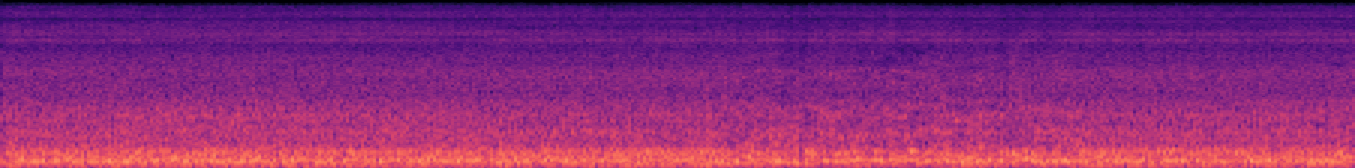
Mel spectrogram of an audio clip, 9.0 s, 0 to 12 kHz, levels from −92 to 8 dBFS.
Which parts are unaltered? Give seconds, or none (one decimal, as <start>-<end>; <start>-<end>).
0.0-4.8; 7.2-9.0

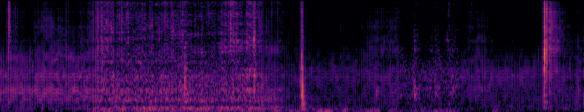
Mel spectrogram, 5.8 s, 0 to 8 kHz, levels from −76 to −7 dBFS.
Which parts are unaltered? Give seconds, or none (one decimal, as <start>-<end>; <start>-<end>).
1.0-2.6; 4.0-4.6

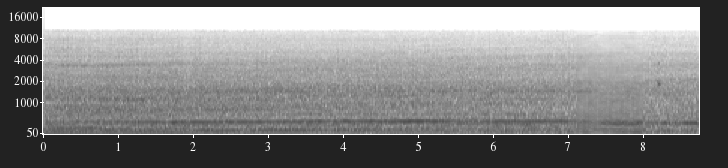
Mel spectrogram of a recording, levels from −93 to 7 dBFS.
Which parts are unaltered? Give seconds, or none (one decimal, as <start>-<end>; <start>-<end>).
0.0-7.1; 8.0-8.7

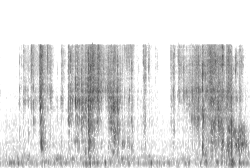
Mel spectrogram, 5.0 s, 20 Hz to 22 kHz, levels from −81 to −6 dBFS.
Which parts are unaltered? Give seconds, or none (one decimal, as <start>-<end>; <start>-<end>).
0.5-3.5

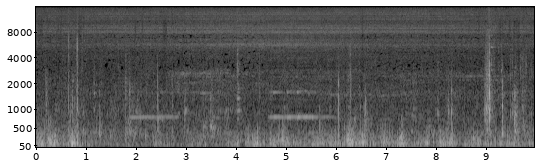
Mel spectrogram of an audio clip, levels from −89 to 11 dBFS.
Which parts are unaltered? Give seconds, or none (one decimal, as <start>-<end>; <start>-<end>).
0.0-4.6; 6.5-10.0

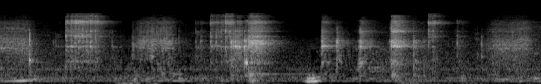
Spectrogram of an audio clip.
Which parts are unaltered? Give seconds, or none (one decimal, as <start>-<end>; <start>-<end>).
0.0-1.2; 1.9-3.1; 3.8-5.4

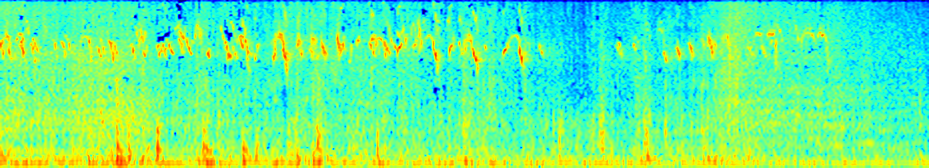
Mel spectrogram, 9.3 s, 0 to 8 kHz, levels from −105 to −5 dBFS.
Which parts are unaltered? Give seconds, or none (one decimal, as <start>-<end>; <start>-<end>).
0.0-2.7; 3.4-6.7; 7.4-9.3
